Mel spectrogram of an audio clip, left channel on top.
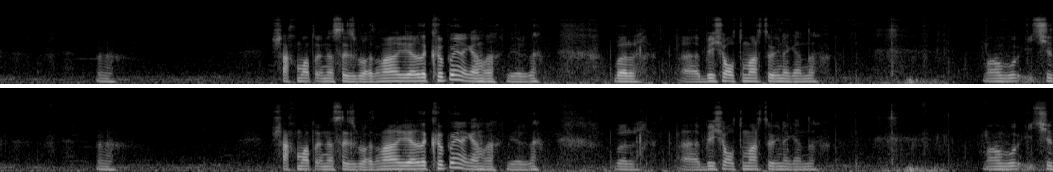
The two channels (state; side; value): normal; both; correlation 0.84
